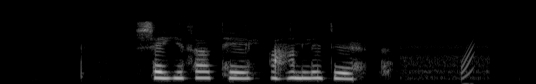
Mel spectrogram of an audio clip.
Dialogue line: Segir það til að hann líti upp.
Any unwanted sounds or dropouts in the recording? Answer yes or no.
yes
